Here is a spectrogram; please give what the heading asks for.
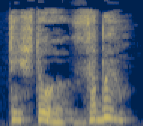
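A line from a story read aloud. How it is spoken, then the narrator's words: Whisper. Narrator (Russian): зашептал он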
